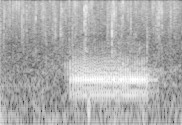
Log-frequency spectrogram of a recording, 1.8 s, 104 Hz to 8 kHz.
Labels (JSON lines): {"label": "biophony, croak", "recorder": "SoundTrap 500"}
